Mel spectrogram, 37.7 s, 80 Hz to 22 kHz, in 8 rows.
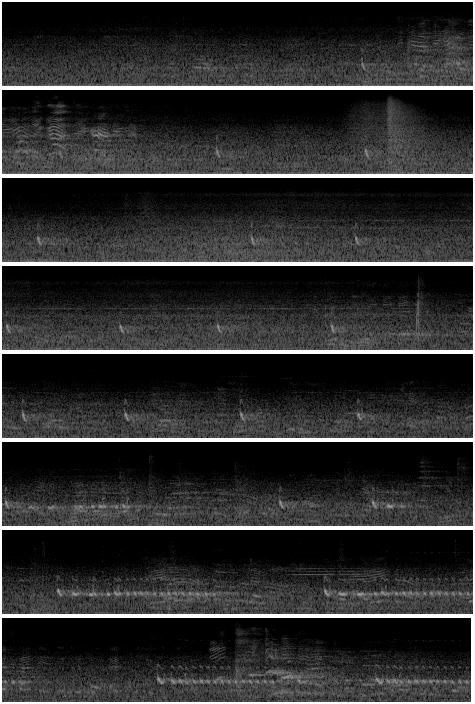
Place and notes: Birdsong, in the Park, Traffic Sound, Children's play area
Please turn up the volume
Zoom H6 M/S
